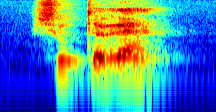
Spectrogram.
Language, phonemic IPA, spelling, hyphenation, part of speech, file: Dutch, /sutəˈrɛ̃n/, souterrain, sou‧ter‧rain, noun, Nl-souterrain.ogg
- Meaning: semibasement, a room or floor which is partially below street level, usually with small windows just above the street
